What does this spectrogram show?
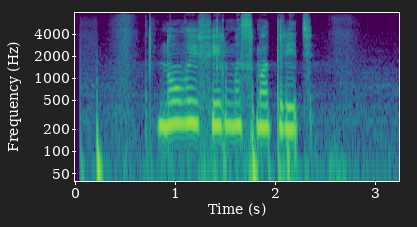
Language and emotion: Russian, neutral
